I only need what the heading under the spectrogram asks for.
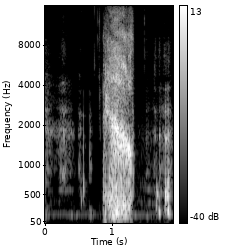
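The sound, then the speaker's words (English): A voice imitates eating grubs with a loud, wet slurping noise that swells for about half a second, framed by softer smacking mouth sounds. “And then made this slurping noise.”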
